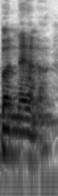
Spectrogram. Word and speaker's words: banana: Look at the word banana. It has 3 syllables, and the first and last syllable have the unstressed schwa sound.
